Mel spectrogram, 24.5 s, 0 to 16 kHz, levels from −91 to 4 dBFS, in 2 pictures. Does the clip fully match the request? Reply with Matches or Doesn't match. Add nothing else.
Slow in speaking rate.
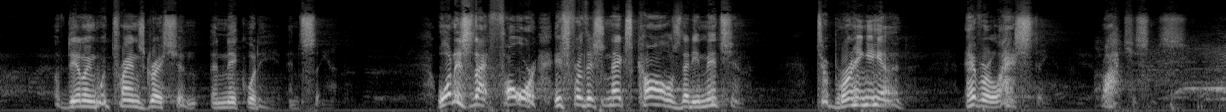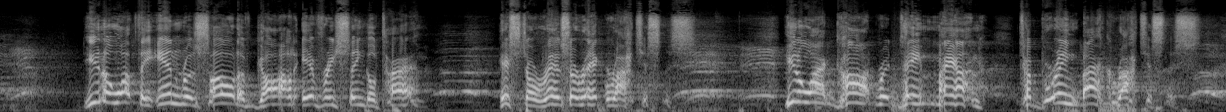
Matches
